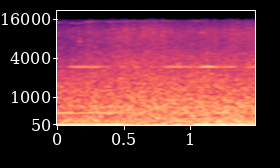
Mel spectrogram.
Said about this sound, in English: We walk along the corridors into an enormous hall where the bin trucks dump their loads into a huge pit.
